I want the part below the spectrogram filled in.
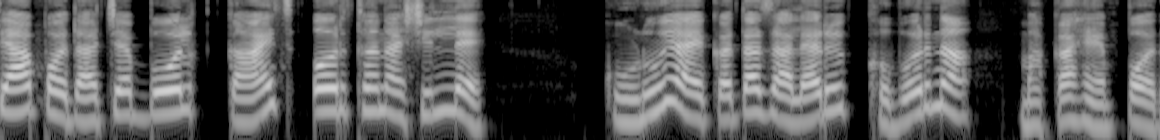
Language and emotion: Goan Konkani, disgusted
